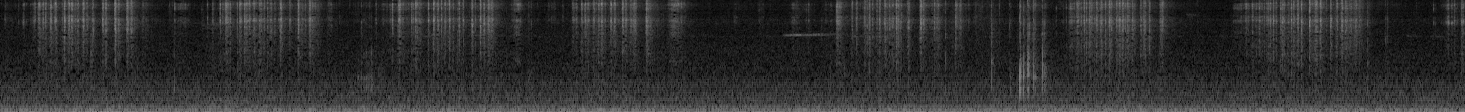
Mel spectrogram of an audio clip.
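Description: A hand-sized solid block of dyed orange dried baking soda, held in one hand, is shaved with a patterned knife blade and crumbles into powder in a white tray. Repeated bursts of crisp, bright scraping and crunching come in waves over a steady low hum.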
